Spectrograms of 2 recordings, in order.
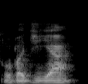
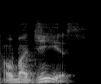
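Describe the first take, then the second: First: Obadiá ending on a stressed iá, with no s; Hebrew pronunciation. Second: Said in the usual way. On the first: Shown as a demonstration. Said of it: "no hebraico". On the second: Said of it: "no português, normalmente".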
